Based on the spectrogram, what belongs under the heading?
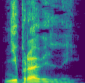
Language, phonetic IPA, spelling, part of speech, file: Russian, [nʲɪˈpravʲɪlʲnɨj], неправильный, adjective, Ru-неправильный.ogg
- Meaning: 1. incorrect, wrong 2. irregular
